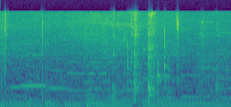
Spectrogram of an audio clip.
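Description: Shrimp sizzle in a frying pan as they are stirred and pushed aside, giving a steady crackling hiss with a few light clicks and scrapes from the utensil.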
